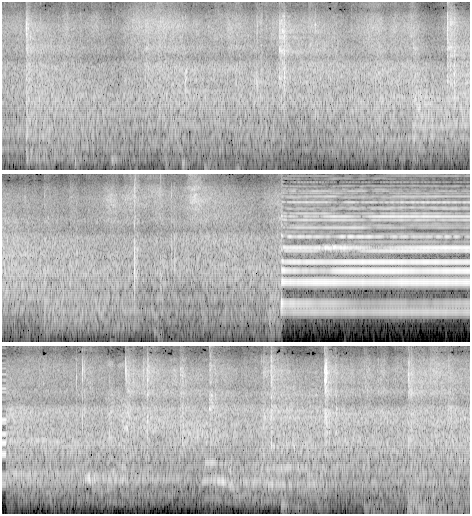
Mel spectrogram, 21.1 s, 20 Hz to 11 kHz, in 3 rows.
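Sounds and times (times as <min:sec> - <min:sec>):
hockey sticks and puck clicking: 0:00.0 - 0:11.2, 0:14.6 - 0:21.0
arena horn blast: 0:11.2 - 0:14.2.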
